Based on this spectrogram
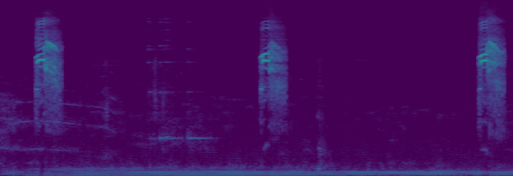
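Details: Juvenile oriental magpie-robin used as a lure: three short, harsh, high rasping bursts, one about every three seconds, over a steady low hum.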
